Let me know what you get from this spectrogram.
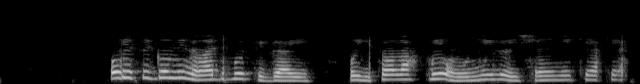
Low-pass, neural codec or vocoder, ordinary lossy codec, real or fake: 7.2 kHz; vocoder, 22.05 kHz, 80 mel bands, HiFi-GAN; AAC, 16 kbps; fake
